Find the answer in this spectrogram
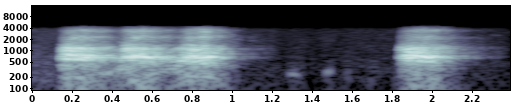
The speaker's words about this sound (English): okay, this is the part where my husband comes in, so I'm going to just gonna bear through the barking.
